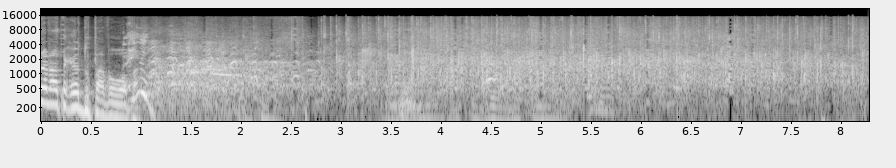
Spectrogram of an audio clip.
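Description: A large audience laughs and applauds in a big hall.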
